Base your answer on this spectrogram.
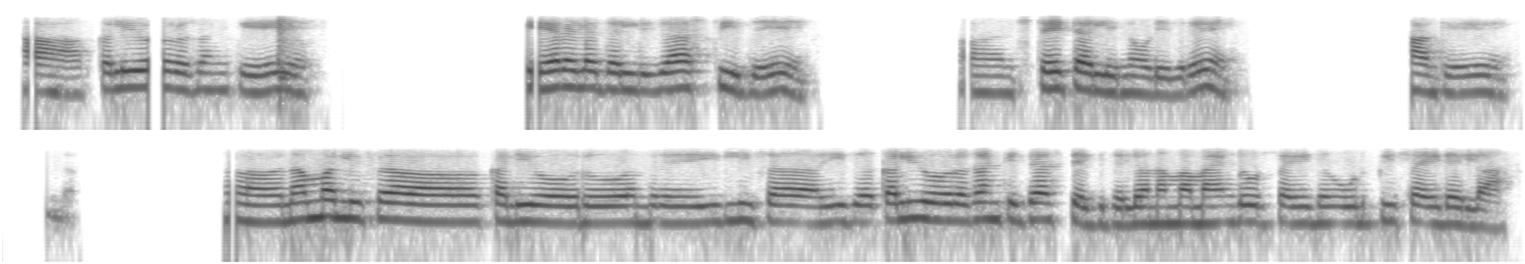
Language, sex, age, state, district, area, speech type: Kannada, female, 30-45, Karnataka, Dakshina Kannada, rural, conversation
